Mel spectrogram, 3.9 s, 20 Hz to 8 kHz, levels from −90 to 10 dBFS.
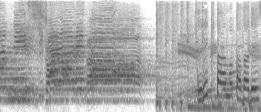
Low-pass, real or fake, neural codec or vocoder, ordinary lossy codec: none; real; none; none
